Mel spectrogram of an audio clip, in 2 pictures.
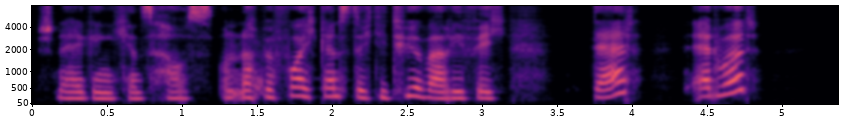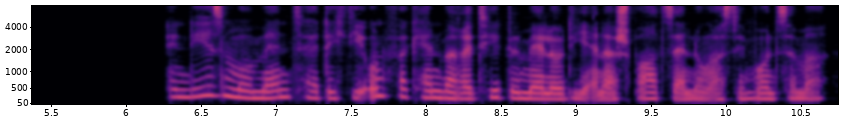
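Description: A woman reads a first-person novel aloud as an audiobook, keeping her delivery soft and subdued. Her voice has a steady gravelly fry. The recording is close and completely dry. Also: medium pitch, fairly quick, few pauses, no room sound. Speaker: audiobook narrator.

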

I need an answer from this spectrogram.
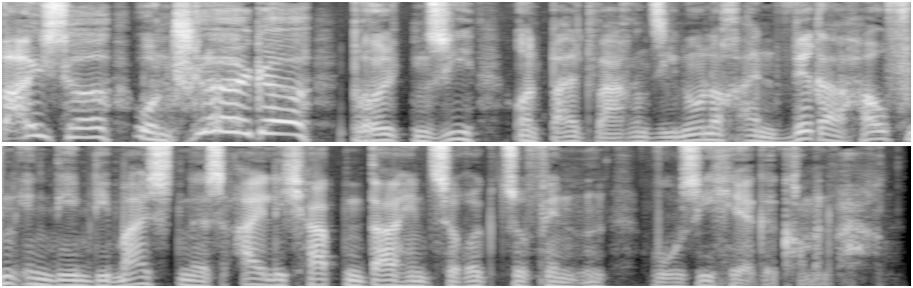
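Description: A man narrating a storybook in a measured, dramatic reading, slowing down for emphasis. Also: deep voice, lively intonation, slightly rough, no room sound, clean studio sound. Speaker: audiobook narrator.

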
